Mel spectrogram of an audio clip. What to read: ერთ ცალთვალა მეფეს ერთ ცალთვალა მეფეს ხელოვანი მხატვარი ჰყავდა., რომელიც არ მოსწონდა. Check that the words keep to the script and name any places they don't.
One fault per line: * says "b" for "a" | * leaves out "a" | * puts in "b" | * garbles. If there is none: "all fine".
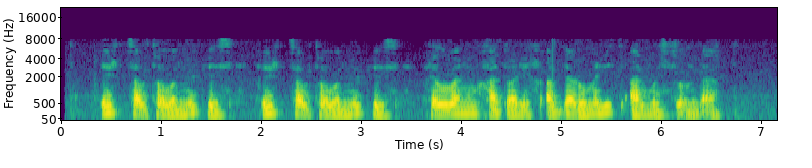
all fine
